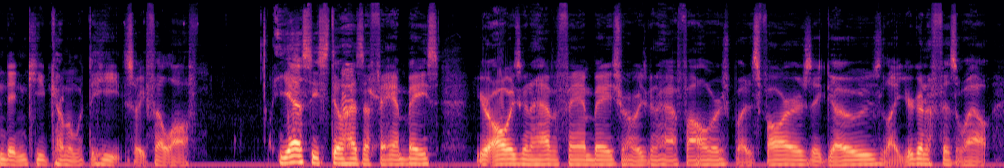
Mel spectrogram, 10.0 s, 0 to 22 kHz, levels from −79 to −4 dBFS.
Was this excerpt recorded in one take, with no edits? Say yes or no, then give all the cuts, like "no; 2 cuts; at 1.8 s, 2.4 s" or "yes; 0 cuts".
yes; 0 cuts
